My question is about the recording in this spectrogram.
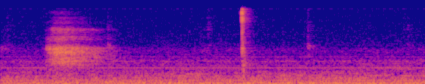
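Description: A short breathy exhale from a person about half a second in, then a single sharp click near the middle, over a low steady room hum.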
